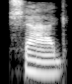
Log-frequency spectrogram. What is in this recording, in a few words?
"shag", Reino Unido; girias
